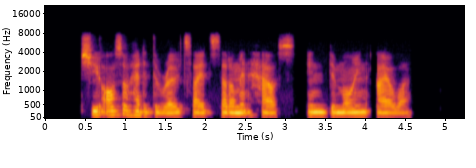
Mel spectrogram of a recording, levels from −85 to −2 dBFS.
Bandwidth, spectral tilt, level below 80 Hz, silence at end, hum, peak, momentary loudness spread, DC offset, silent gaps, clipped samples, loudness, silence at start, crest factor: 7.8 kHz; -5 dB/octave; -56 dBFS; 0.65 s; none; -2 dBFS; 6 LU; under 0.1%; 3.17-3.25 s; under 0.1%; -18 LUFS; 0.45 s; 16 dB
